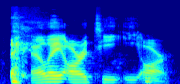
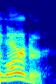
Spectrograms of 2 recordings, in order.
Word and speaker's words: Larter: Ali Larder. Ow. There's no D. I'm saying it correctly. Larter. Larter.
